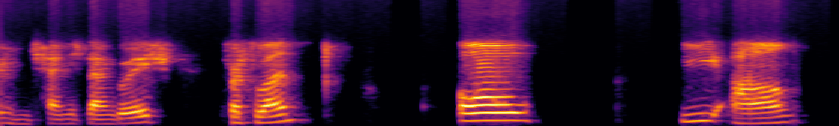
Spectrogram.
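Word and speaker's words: Ouyang: First one, O Yang, O Yang.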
